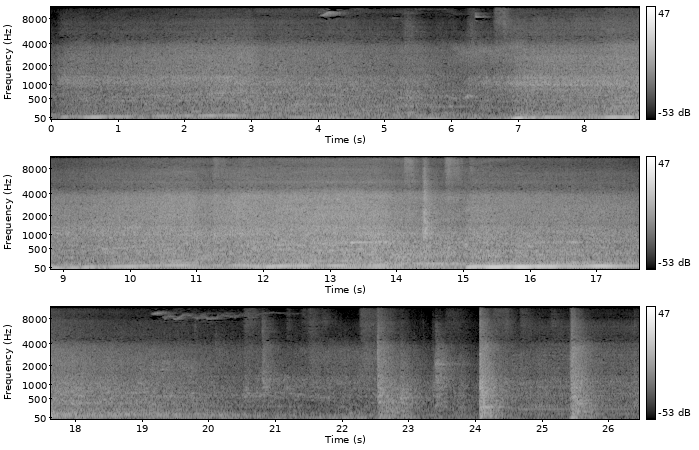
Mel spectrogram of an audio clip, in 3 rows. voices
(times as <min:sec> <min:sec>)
0:04.1 0:07.2, 0:16.0 0:22.8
